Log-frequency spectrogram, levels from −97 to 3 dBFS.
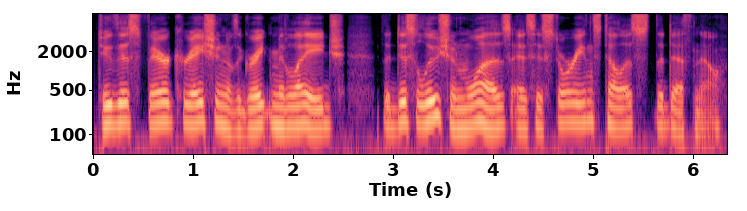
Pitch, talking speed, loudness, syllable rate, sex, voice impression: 145 Hz, 180 wpm, -17 LUFS, 4.6 syllables/s, male, masculine, adult-like, slightly muffled, cool, slightly intellectual, sincere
